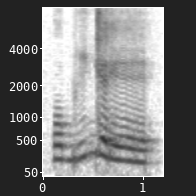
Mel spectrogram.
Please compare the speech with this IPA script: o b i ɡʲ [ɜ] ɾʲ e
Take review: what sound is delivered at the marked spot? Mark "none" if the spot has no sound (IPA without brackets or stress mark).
ɛ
